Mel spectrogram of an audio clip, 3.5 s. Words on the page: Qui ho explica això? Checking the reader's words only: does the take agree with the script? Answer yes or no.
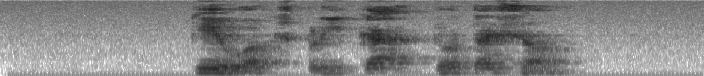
no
